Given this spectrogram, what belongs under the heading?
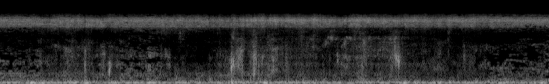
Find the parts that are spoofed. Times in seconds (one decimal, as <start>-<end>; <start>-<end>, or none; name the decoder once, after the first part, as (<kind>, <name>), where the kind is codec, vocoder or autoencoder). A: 0.4-1.2 (codec, HILCodec); 1.6-4.9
